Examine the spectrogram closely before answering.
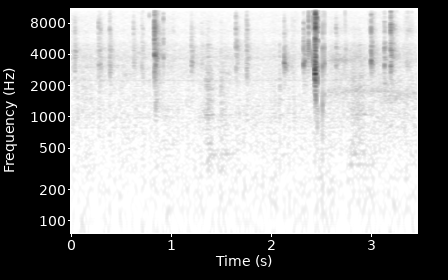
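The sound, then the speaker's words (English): Soft, irregular mouth sounds of someone chewing a muffin: faint moist clicks and smacks, with one sharper crunchy bite partway through, and no talking. “Well, the pastor brought me a muffin.”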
